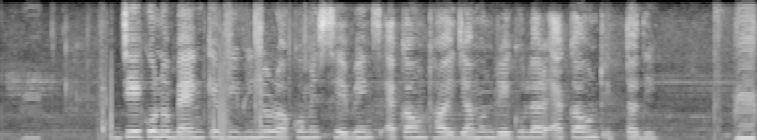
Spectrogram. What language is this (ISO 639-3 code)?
ben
